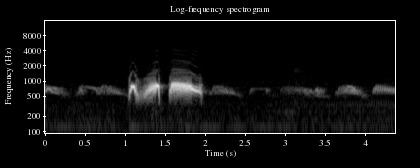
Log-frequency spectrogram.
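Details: Bronze-voiced spotted dove used as a fighting lure: quiet murmuring notes, then a loud throaty two-part coo, followed by soft low cooing that trails off and resumes.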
